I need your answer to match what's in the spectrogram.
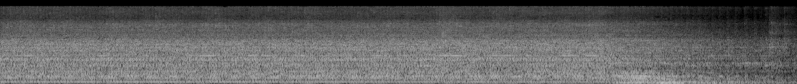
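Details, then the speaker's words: Predator 4375-watt generator that started but barely ran and made no power, after stator and rotor replacement: steady, even engine drone with no misses or knocks, then winds down; running normally. "And other than that, that's it. It's a good running generator."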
